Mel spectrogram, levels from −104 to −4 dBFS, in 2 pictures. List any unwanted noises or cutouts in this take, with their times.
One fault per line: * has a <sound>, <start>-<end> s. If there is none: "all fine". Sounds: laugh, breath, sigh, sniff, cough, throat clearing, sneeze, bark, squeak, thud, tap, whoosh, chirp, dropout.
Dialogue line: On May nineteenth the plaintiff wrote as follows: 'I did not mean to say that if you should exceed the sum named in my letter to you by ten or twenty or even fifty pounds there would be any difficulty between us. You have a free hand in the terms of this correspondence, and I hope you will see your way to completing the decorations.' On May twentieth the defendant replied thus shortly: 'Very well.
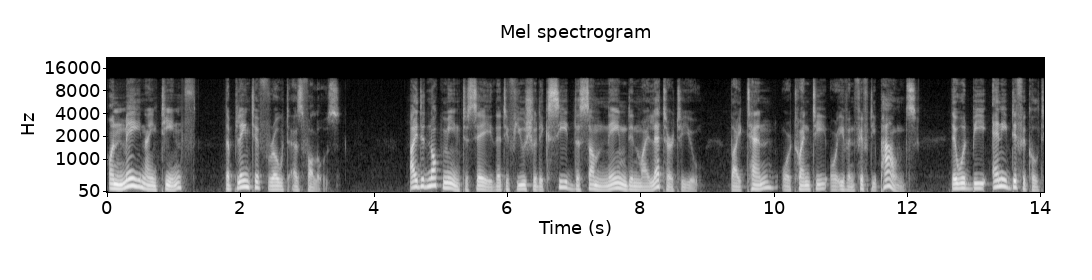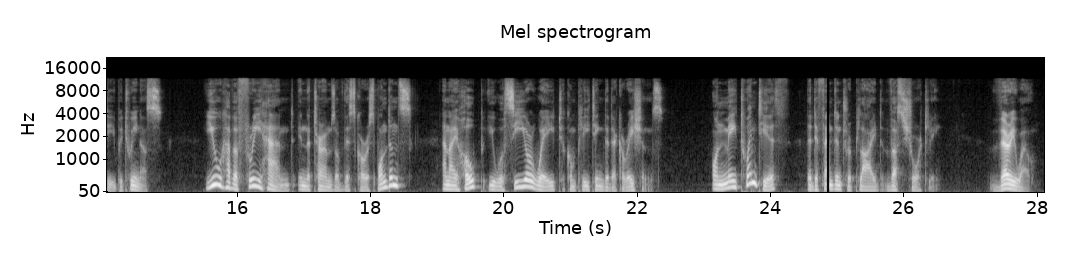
* has a dropout, 24.9-24.9 s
